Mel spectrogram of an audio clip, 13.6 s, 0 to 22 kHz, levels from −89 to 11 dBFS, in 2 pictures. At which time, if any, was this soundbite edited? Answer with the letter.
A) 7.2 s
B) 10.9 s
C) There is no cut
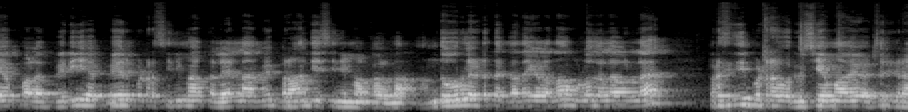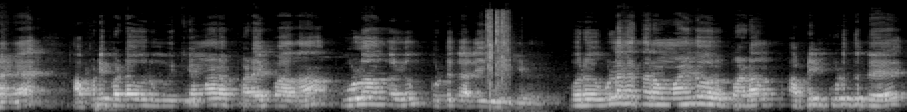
B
